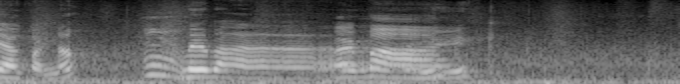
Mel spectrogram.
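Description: A young woman speaks cheerfully, close by.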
